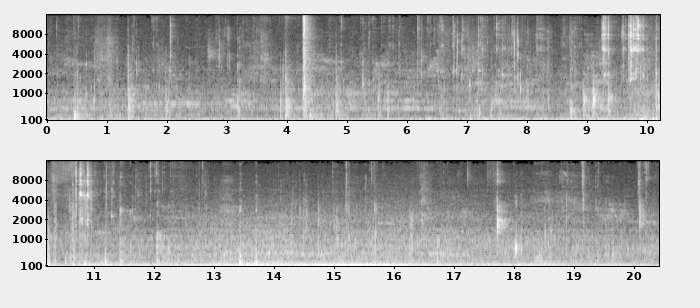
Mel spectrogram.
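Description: Close-miked chewing of a mouthful of hand-eaten rice, with wet mouth clicks and lip smacks throughout and a sharp click about four seconds in. A burst of louder smacking and finger-licking comes about ten seconds in. A low rumble swells through the second half.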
